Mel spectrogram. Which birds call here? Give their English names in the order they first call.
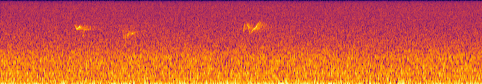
Dusky Flycatcher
